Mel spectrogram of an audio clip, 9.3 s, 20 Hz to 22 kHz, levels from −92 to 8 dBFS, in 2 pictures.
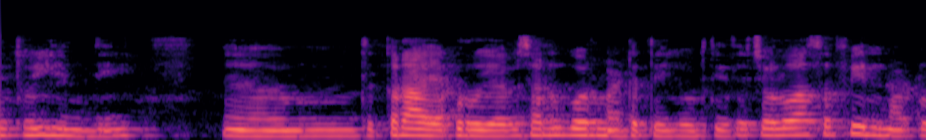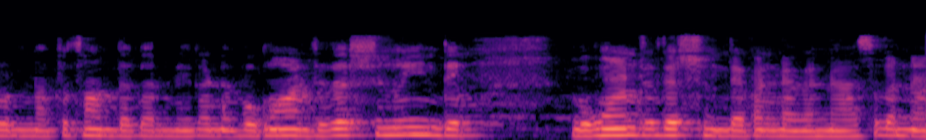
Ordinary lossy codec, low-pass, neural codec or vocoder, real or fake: none; none; codec, 16 kHz, 4 kbps, FreqCodec, larger model; fake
